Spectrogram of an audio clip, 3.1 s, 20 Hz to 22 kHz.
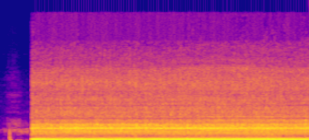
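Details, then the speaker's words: Newly replaced drain pump in an LG WM2501HVA front-load washer, fitted after an OE error; starts abruptly and holds a loud, even buzz with no grinding; normal drain pump operation. "That is the sound of a properly working drain pump. That is the new one. That's what it should sound like."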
